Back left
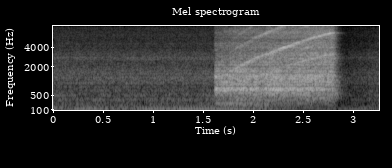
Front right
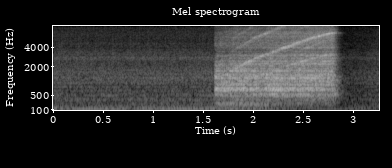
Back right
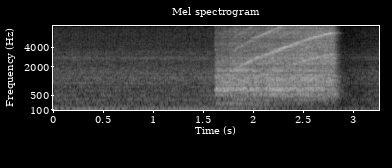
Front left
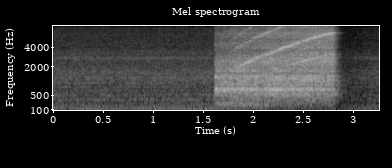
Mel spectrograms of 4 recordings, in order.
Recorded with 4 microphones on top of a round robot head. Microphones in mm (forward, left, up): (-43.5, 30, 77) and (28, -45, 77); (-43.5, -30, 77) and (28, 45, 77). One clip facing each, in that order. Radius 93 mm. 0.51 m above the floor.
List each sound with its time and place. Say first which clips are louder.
1.6 s sawing: even, front left 3 dB; 50° left, 0.8 m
